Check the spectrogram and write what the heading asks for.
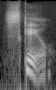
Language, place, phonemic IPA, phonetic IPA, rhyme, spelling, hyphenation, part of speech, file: English, California, /skeɪl/, [skeɪ̯(ə)ɫ], -eɪl, scale, scale, noun / verb, En-us-scale.ogg
- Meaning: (noun) 1. A ladder; a series of steps; a means of ascending 2. An ordered, usually numerical sequence used for measurement; means of assigning a magnitude 3. Size; scope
